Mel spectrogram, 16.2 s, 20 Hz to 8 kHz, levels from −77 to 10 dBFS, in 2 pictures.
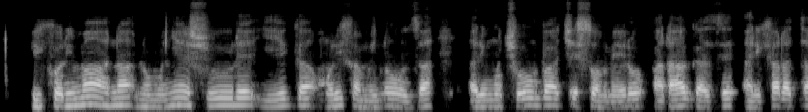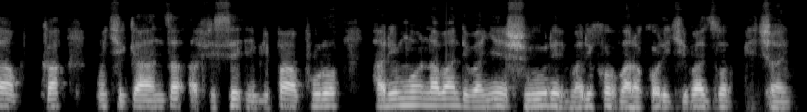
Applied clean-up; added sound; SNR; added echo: neural mask model Resemble Enhance denoiser.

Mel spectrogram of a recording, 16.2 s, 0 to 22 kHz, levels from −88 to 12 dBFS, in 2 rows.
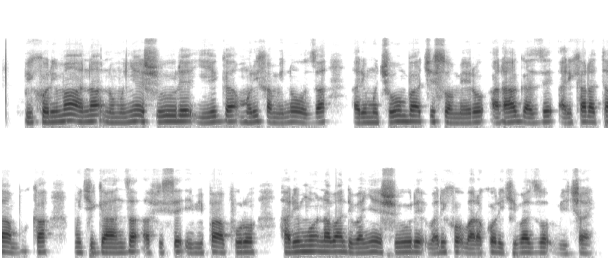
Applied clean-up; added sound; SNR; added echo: none; none; none; none.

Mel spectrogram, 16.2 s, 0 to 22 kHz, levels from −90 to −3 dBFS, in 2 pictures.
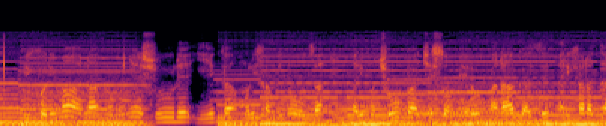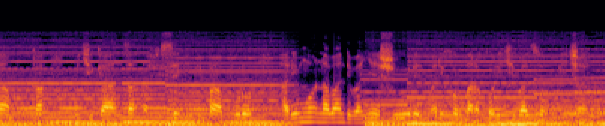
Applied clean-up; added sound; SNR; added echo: none; Organ; -3 dB; none.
